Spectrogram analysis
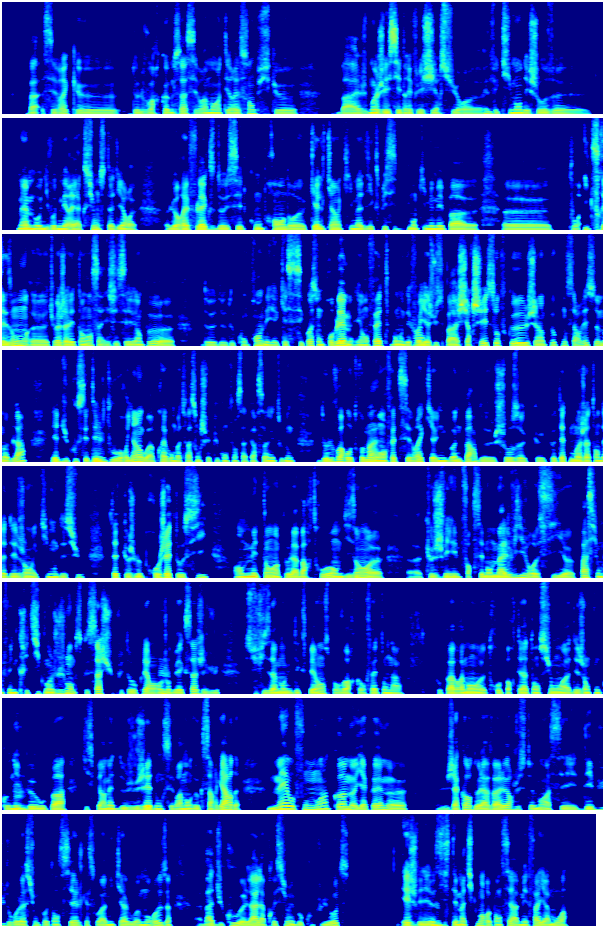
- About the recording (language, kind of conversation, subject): French, advice, Comment puis-je initier de nouvelles relations sans avoir peur d’être rejeté ?
- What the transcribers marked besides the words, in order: other background noise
